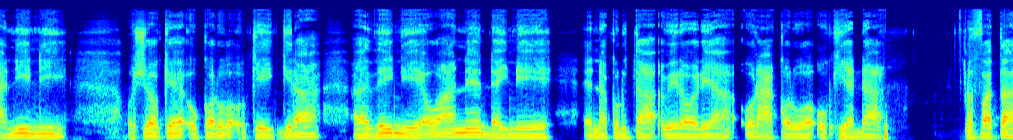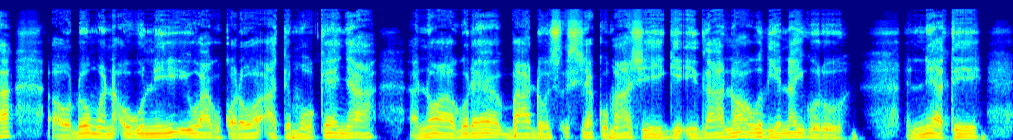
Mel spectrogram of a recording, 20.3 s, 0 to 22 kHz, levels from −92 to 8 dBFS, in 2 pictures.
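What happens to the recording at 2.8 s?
At 2.8 s the speech is inside a stretch of repeated packet loss (robotic sound), running from about 2.21 to 2.93 s. Several brief dropouts, the longest about 40 ms, are patched by extending the preceding sound, so the speech turns choppy with pieces missing.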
